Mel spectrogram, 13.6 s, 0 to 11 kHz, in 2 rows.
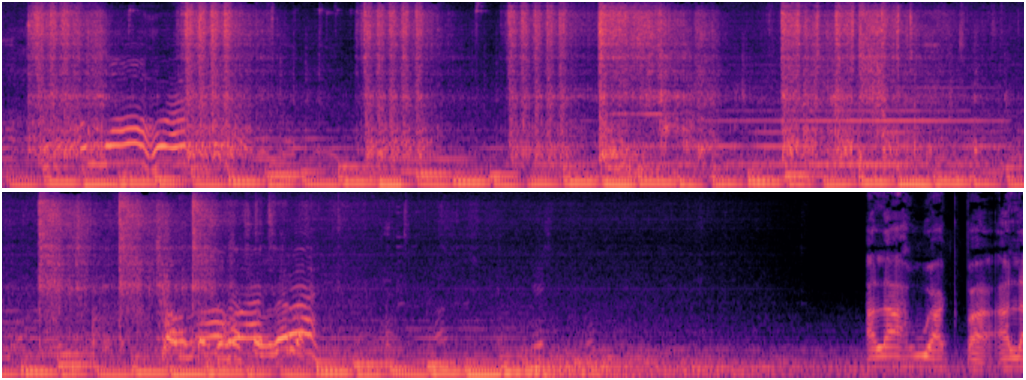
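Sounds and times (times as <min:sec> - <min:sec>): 
dense rumbling backdrop: 0:00.0 - 0:13.6
automatic gunfire in a firefight: 0:00.2 - 0:01.8, 0:02.4 - 0:04.2
speech: 0:12.6 - 0:13.6.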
